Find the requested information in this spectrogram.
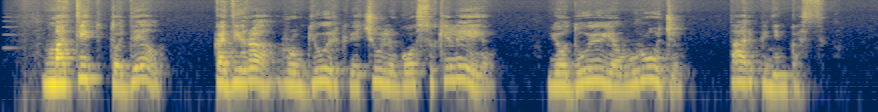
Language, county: Lithuanian, Tauragė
